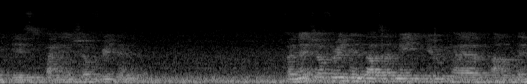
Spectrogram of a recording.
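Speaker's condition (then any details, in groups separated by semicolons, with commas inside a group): No condition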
